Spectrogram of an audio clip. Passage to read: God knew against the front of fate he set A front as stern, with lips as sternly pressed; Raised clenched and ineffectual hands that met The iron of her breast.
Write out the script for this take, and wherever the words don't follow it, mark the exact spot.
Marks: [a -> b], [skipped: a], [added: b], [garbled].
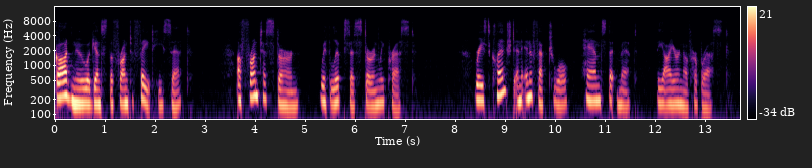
God knew against the front of fate he set A front as stern, with lips as sternly pressed; Raised clenched and ineffectual hands that met The iron of her breast.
